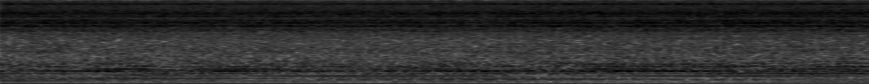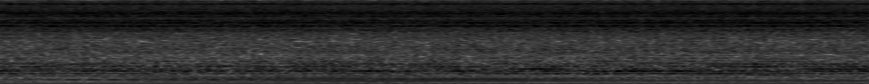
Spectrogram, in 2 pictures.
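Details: Twenty-four nebulizer compressors running together for sleep ASMR: steady loud mechanical hum with a fast rattling buzz.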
